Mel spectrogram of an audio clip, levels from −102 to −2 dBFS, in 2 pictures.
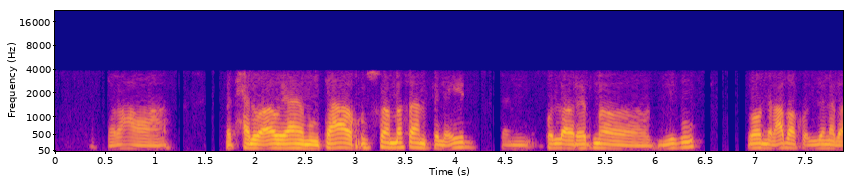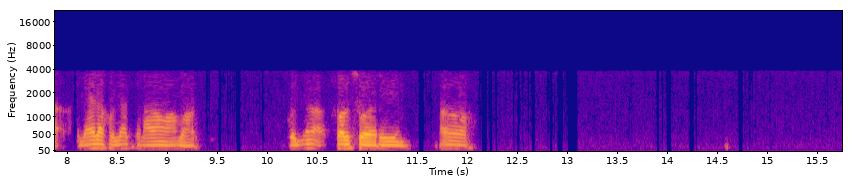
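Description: Throughout the speech there is tandem speech coding. It sounds rough, muffled and warbly, which points to about three speech codecs in a row, likely AMR-NB among them, each re-coding the last one's damage. A spectrogram shows nothing above 3.8 kHz and smeared, wavering formant bands.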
